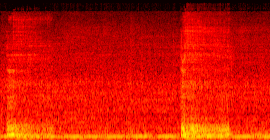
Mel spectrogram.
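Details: Sleeping Beagle giving two raspy snore breaths, one at the start and a longer one later, with a constant low droning hum between them.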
